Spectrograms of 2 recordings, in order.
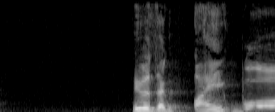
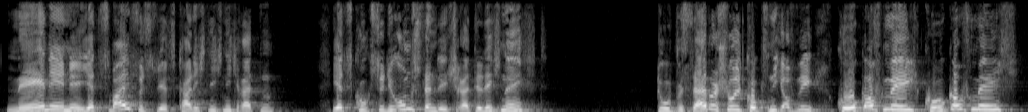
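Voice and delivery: raised, high-pitched reproach, growing louder; mock scolding; 5 semitones higher, 3 dB louder than usual. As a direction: act out an indignant refusal to help, insistent at the end. Spielt einen vorwurfsvoll scheltenden Jesus. (gespielt vorwurfsvolles Schimpfen, immer eindringlicher)

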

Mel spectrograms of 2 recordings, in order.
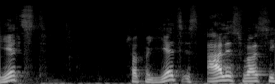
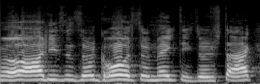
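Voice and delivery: awed fearful thought; 7 semitones higher, 11 dB louder than usual. Retold or imitated. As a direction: gasp at how huge the enemy is. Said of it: "die Israeliten denken".

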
